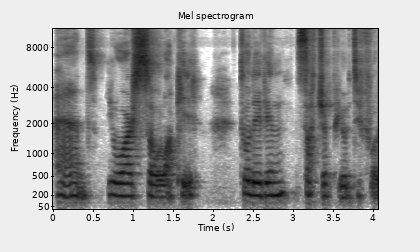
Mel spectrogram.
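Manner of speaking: ordinary delivery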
